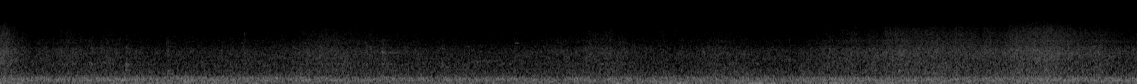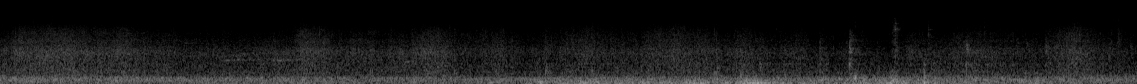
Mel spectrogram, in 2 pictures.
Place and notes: workum, het zool: marina, berth h - the city, the country & me: marina, aboard a sailing yacht
rain hits the tarp
the city, the country & me: july 18, 2009
Workum, The Netherlands, 18 July 2009, 13:18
